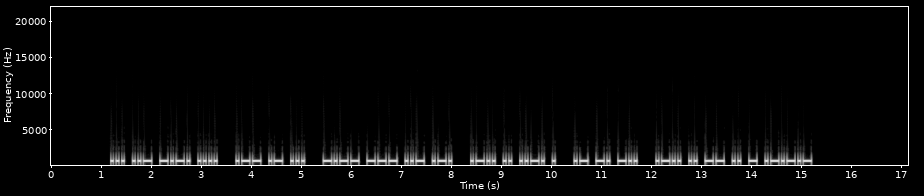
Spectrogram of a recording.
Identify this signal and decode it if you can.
Morse code, heard as a keyed tone, about 22 wpm, 700 Hz. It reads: SUCH WAS YOUR LIFE AND LIMIT.
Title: Sentences from Top 1500 Words 22wpm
